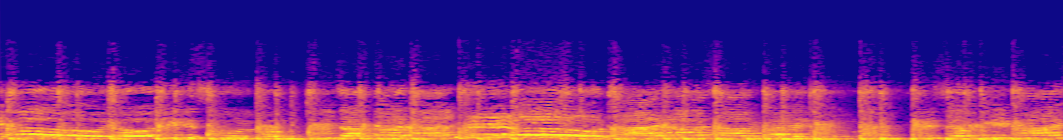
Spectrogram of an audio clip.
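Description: A class of schoolchildren singing a Nepali song together, clapping their hands along to the beat.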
